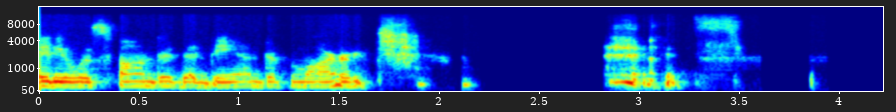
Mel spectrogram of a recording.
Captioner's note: laughs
